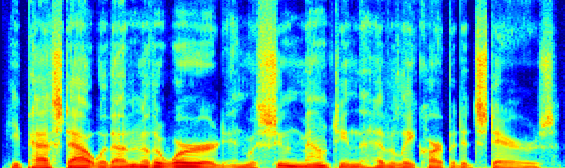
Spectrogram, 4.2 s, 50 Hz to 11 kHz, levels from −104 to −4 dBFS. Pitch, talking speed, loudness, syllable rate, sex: 95 Hz, 200 wpm, -17 LUFS, 5.6 syllables/s, male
